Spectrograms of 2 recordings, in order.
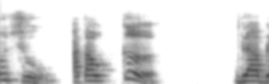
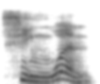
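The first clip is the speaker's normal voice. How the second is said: slow demo; 5 dB louder, much slower than usual. Shown as a demonstration. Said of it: "gimana cara bacanya?".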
